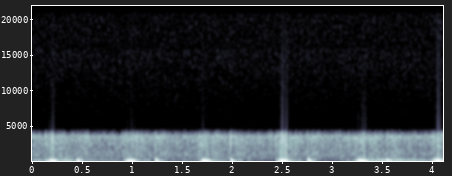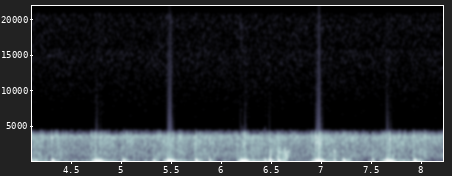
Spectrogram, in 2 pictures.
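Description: Steady paired lub-dub heart sounds at about 80 beats a minute, with faint background noise; an ordinary heartbeat.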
